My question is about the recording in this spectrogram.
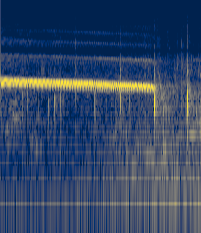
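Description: Referee's whistle: one long, steady blast of about a second and a half, dipping slightly in pitch and cutting off sharply, blown to award a try.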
